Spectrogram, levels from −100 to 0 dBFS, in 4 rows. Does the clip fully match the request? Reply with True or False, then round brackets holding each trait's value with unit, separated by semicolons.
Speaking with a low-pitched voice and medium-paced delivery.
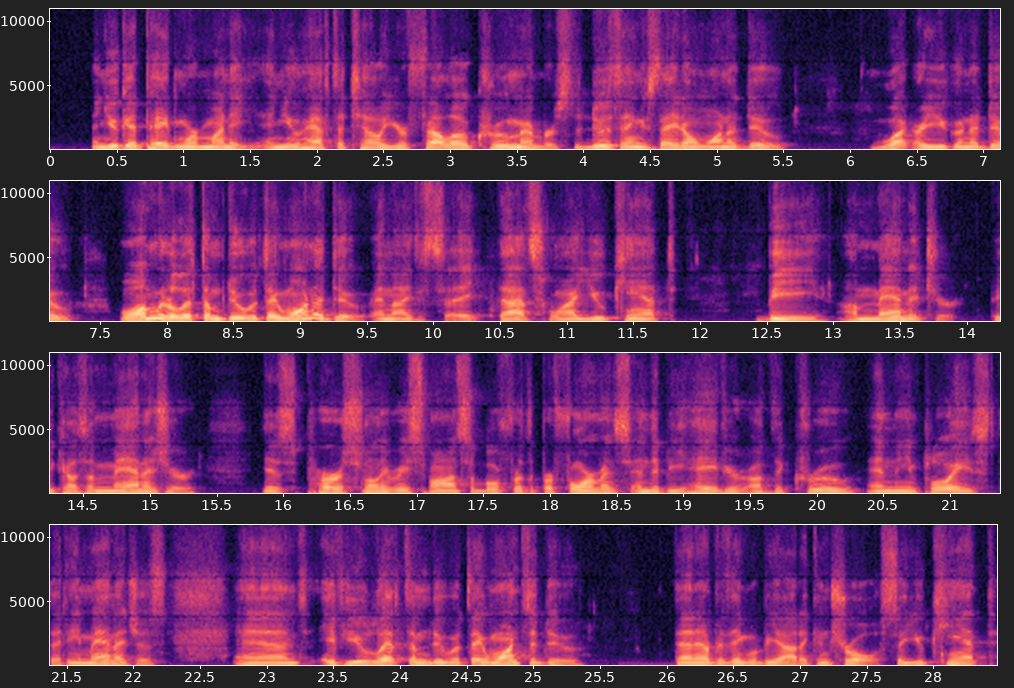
True (130 Hz; 195 wpm)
